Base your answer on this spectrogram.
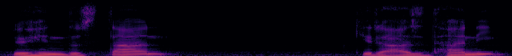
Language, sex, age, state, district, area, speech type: Urdu, male, 18-30, Delhi, South Delhi, urban, spontaneous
